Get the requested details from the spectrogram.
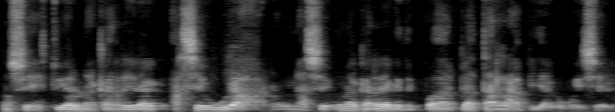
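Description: Fairly even intonation runs through a man's medium-pitched voice. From Argentina, southern Buenos Aires. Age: 20s. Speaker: illustrator and creative director. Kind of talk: interview. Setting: studio.

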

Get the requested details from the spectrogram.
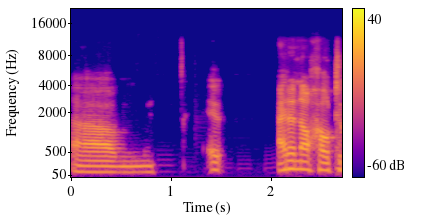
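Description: A man with a Ukrainian accent, lively intonation and a fairly slow pace, against a quiet background. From Ukraine. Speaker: community psychologist and show host. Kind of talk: casual interview conversation.

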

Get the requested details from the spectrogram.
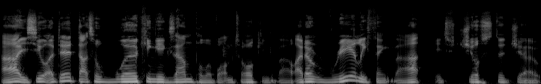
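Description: A man with a normal speaking voice talks at a fairly quick pace with hardly any pauses. His pitch is fairly low with ordinary variation, and his loudness swings widely. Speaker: podcast co-host. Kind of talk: casual chat.

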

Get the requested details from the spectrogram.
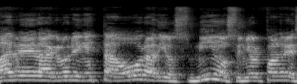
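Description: Fairly even intonation at a fairly slow pace, with audible room echo and noticeable background noise. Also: man. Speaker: church show host. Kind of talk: prayer. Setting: livestream. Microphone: too quiet.

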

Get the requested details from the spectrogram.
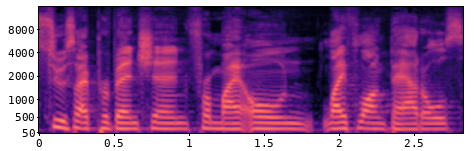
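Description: An ordinary speaking voice talks at a fairly slow pace. The recording is very clean with a silent background. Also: woman. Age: 40s. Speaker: founder of a suicide prevention nonprofit. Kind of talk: casual interview. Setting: at her home.

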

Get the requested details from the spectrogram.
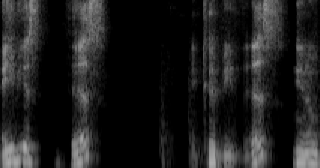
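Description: A man's somewhat breathy voice, fairly high in pitch, with ordinary pitch variation. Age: 40s. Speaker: podcast host. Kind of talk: casual chat.

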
